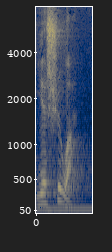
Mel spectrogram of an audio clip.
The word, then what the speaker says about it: Yeshua: Now, Jesus is a Hebrew name, and it's pronounced Yeshua.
